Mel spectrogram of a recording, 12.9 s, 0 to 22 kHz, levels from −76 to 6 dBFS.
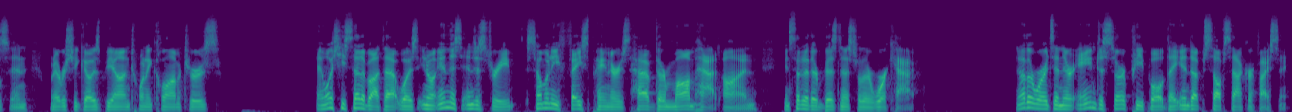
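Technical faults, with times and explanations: No technical faults can be heard in this speech recording. There is nothing in the audio to mark with a time or explain.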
